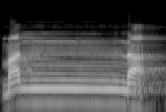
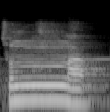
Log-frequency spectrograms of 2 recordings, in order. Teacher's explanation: শুধুমাত্র নুনের গুন্নাটা লম্বা হবে, আর বাকি যে মিম জবর মা, নুন জবর না, এই দুইটা অংশ কিন্তু একটুও লম্বা হবে না। মান না, না দ্রুত শেষ করতে হবে, কারণ এখানে ওই জি টান জি।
